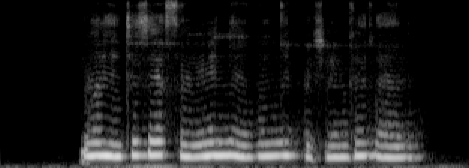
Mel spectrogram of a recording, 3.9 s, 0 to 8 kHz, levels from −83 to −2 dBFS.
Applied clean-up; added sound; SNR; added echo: neural mask model DeepFilterNet 3.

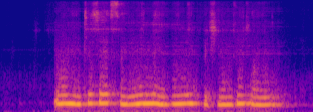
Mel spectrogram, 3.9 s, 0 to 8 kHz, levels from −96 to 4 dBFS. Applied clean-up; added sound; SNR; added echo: neural separator model SepFormer DNS4.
